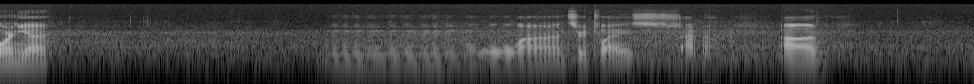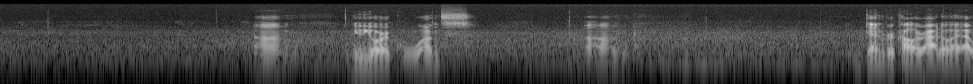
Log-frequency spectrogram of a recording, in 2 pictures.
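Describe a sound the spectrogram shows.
A man speaks in short bursts with pauses, close to the microphone.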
